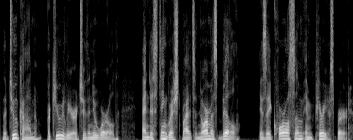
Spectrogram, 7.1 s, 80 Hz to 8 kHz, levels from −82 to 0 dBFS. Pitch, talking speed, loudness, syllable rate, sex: 135 Hz, 155 wpm, -19 LUFS, 5.0 syllables/s, male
